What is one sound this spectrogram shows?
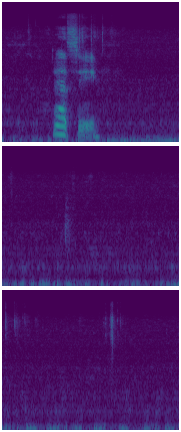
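Small beads clink and rattle in a plastic dish as fingers sort through them.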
